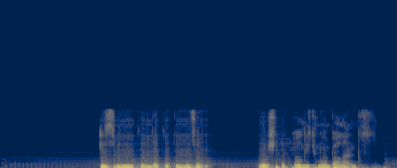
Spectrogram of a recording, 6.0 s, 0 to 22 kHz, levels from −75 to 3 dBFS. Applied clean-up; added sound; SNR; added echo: neural separator model SepFormer DNS4.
